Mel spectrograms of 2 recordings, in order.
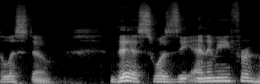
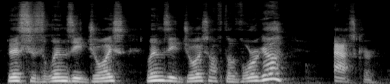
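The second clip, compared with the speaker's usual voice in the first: angry demand; 4 semitones higher, 6 dB louder than usual. Acted. Foyle furious demand.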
